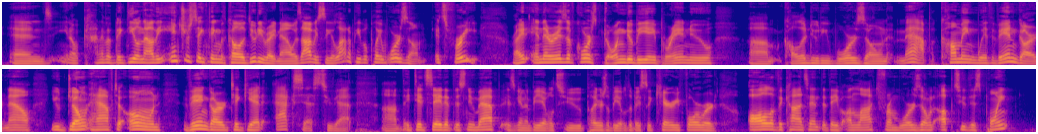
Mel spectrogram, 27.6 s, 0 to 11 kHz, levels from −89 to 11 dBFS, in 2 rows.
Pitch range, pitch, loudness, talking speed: 120-155 Hz, 135 Hz, -23 LUFS, 210 wpm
